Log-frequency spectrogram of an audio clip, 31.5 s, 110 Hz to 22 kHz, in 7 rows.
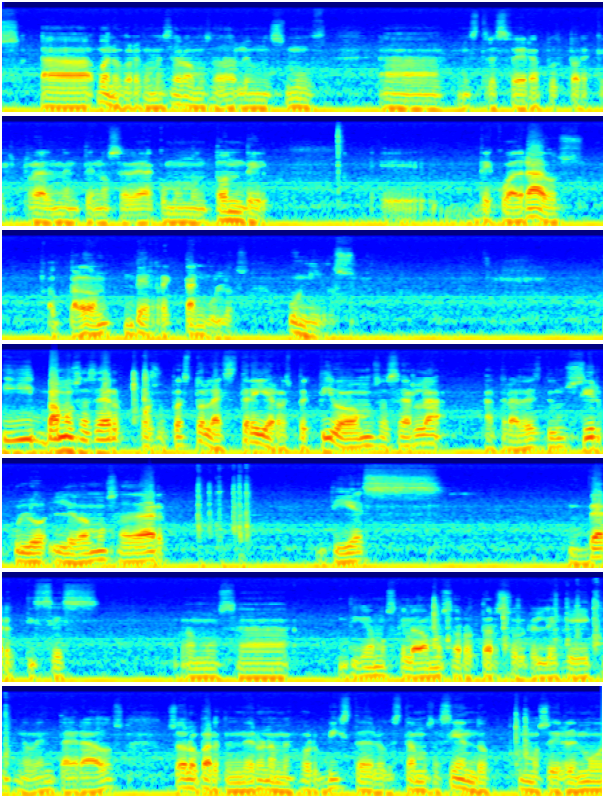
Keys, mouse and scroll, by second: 1.2 click, 14.4 shift+a, 16.5 click, 18.3 click, 19.4 1, 19.7 Return, 21.9-23.3 drag, 23.4-24.6 drag, 25.6 r, 26.1 x, 26.5 9, 26.7 0, 26.9 Return, 28.7-30.1 drag, 30.7 Tab.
